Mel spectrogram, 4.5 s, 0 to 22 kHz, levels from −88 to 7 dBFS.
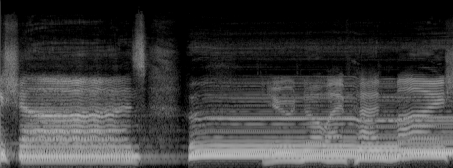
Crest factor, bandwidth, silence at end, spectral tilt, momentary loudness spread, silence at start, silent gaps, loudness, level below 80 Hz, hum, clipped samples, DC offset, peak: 16 dB; 14 kHz; 0 s; -6 dB/octave; 6 LU; 0 s; none; -23 LUFS; -72 dBFS; none; under 0.1%; under 0.1%; -6 dBFS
